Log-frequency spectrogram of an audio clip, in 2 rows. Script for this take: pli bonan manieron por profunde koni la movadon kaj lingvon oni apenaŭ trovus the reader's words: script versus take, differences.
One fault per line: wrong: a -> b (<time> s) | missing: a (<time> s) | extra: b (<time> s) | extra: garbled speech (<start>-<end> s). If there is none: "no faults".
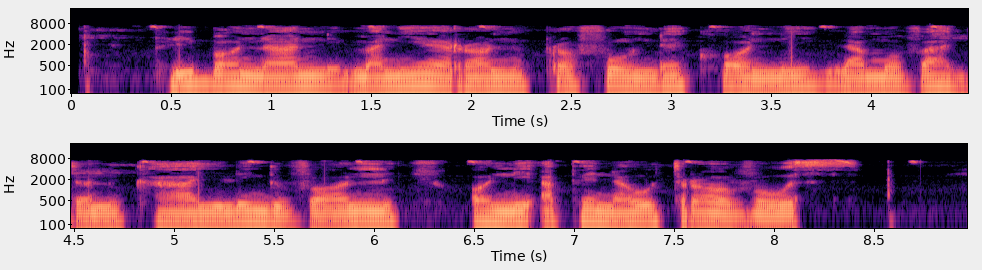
missing: por (2.2 s)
